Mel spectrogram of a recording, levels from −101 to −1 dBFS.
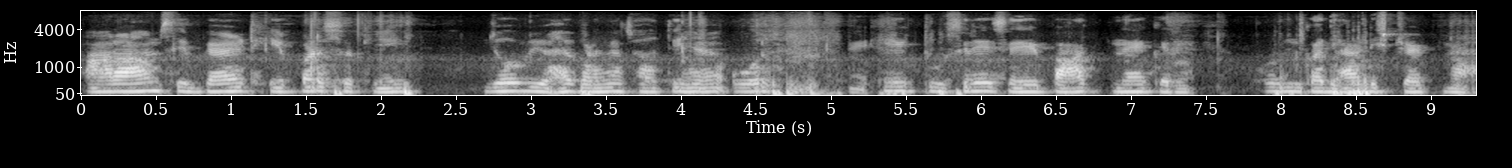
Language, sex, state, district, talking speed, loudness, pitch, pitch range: Hindi, male, Haryana, Rohtak, 155 wpm, -18 LUFS, 135 Hz, 125-140 Hz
